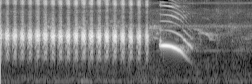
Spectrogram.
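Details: Morning lure recording of an ashy tailorbird (sirtu) to stir rivals: a rapid, even, buzzy pulsed trill of about twenty beats lasting a second, cut off by a sharp downward-slurred note.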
